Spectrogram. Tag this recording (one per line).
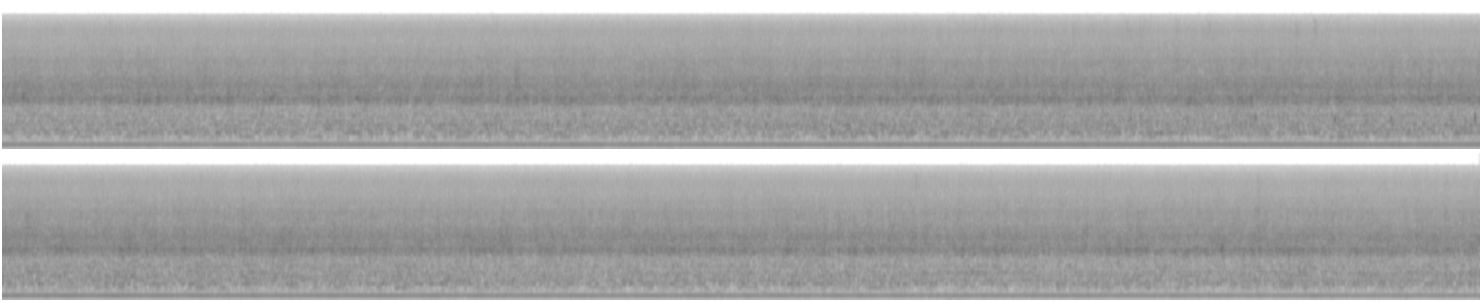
cycle
machine
rinse
soap
wash
washing
washing-machine
water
